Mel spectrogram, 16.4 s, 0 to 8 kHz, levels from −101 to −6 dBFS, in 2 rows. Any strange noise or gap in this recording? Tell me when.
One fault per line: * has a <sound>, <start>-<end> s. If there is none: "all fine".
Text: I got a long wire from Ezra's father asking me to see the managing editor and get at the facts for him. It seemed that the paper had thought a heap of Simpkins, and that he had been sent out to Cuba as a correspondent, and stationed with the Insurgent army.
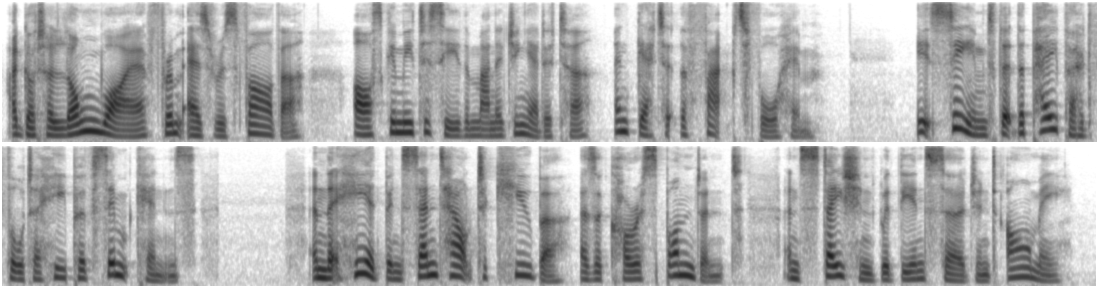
all fine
